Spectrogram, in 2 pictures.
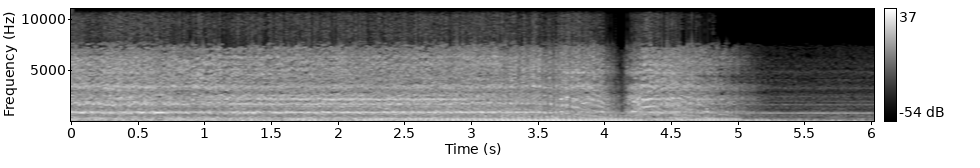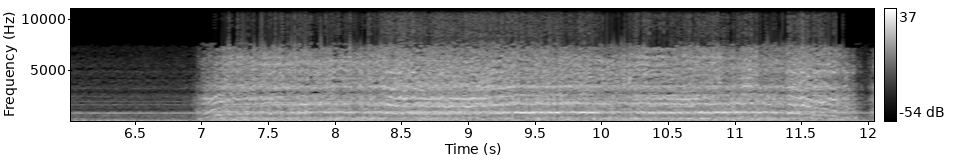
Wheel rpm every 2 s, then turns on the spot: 220, 190, 40, 80, 220, 180.
none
